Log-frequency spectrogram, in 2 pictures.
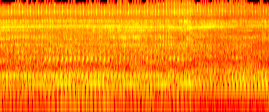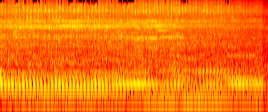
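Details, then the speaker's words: Vauxhall Calibra under restoration, after power steering pipe replaced and refilled: engine running with faint steady hum; pump still a bit noisy after sitting dry for several years, owner hopes it calms once pipework warms up. "po steing pump is still a little bit noisy but fingers crossed that will calm down once the pipe work warms up"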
